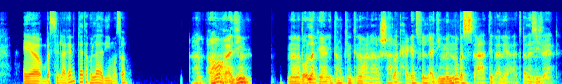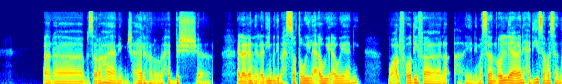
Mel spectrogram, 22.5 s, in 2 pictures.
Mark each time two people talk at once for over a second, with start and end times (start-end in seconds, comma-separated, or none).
none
